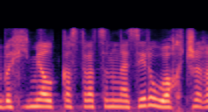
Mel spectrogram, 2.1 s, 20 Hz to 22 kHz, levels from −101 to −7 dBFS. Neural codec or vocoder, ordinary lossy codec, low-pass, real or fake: codec, 16 kHz, 4 kbps, X-Codec, HuBERT features, trained on LibriSpeech; none; none; fake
